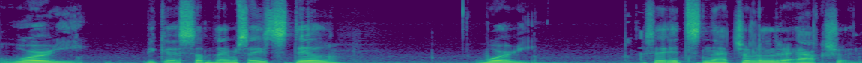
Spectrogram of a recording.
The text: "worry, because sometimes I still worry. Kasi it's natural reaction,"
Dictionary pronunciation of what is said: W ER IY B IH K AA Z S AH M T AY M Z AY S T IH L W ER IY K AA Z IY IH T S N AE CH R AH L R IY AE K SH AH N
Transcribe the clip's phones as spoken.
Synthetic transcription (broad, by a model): W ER IY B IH K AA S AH M T AY M S AY S T IH L W ER IY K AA S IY IH T S N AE CH R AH L R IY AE K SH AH N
